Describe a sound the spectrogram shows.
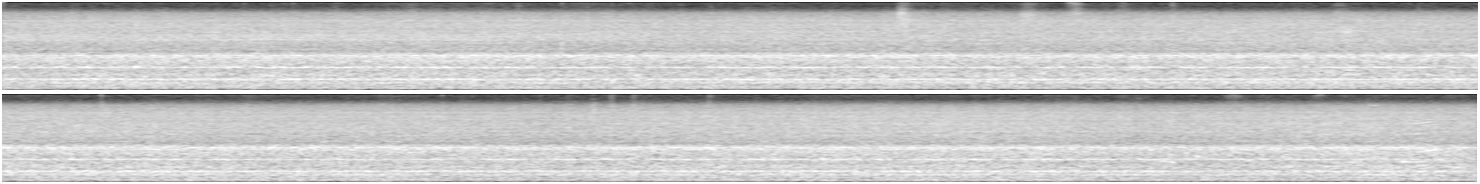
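Electric traction motors of a metro train whine at a steady pitch.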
